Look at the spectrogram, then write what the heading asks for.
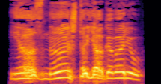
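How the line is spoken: Growl, dwarf. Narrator (Russian): прорычал гном

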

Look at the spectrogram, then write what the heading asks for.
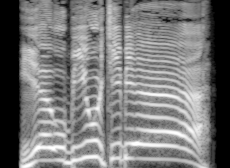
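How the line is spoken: Shout. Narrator (Russian): закричал он

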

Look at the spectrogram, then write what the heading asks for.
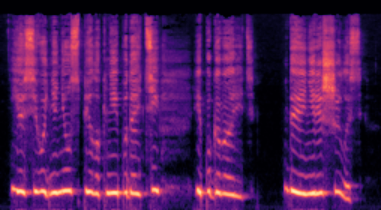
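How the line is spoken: Annoyed sigh. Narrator (Russian): с досадой вздохнула полуэльфийка

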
